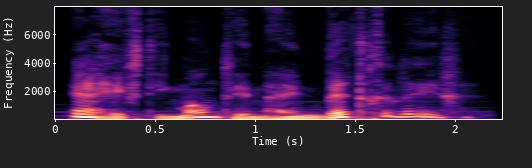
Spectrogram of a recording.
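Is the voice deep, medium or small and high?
medium. The voice is moderately deep and heavy. The speaker is a medium-sized creature. "met zijn middelmatig zware stem"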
